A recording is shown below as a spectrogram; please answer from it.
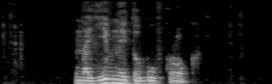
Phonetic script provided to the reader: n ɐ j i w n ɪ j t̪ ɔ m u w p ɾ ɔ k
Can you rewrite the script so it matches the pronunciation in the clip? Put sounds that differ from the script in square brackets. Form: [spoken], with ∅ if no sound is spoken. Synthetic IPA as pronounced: n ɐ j i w n ɪ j t̪ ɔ [b] u w [k] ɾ ɔ k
